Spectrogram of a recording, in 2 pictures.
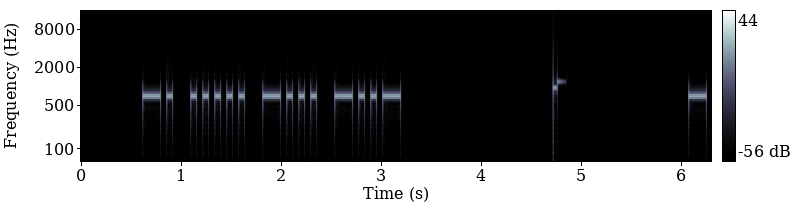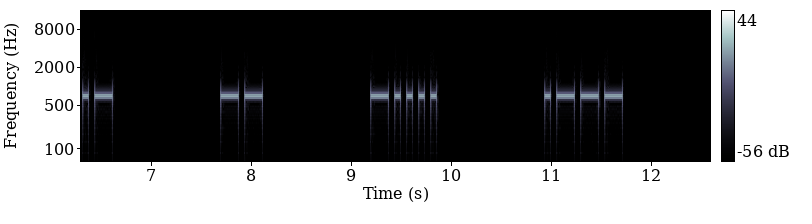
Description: Morse code, heard as a keyed tone, about 20 wpm, spaced as for 10 wpm, 700 Hz. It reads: N5BX KM6J
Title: USA Call Signs - 4 Characters - 6x Character Spacing - 20wpm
